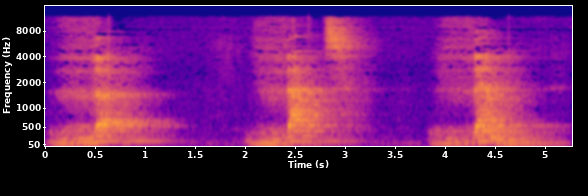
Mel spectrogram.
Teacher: Can you hear that vibration? That is the voiced TH sound. · So just another way to make sure you're pronouncing the voiced TH sound correctly is when you're saying this, if you just touch your throat and you can feel the vibration. When I say a word like the or them, I can really feel my throat vibrates with the pronunciation.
